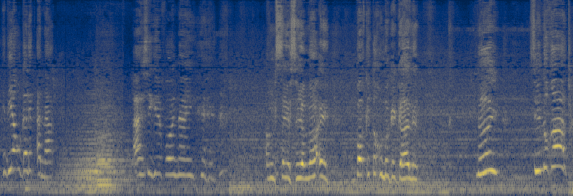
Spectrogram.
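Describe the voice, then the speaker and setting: Woman, high voice, comedy sketch acting over loud background music, switches between characters. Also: expressive, slow, pauses often. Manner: switches between mother, child and vendor characters. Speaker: comedy skit creator playing several roles. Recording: music playing behind.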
